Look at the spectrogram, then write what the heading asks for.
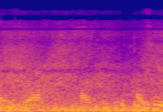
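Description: WWII single-engine fighter, a D model, flying past at the Flying Legends airshow at East Leeds Airport, a steady broad propeller-engine drone at moderate distance throughout.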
